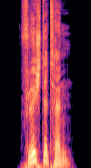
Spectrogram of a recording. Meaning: inflection of flüchten: 1. first/third-person plural preterite 2. first/third-person plural subjunctive II
- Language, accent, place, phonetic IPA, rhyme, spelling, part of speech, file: German, Germany, Berlin, [ˈflʏçtətn̩], -ʏçtətn̩, flüchteten, verb, De-flüchteten.ogg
